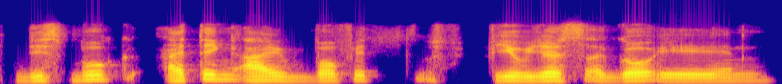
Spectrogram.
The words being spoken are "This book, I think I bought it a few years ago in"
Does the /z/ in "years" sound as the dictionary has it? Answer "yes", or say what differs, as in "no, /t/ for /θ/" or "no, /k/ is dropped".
no, /s/ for /z/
